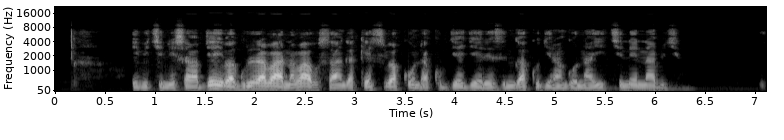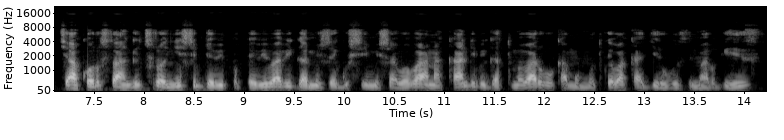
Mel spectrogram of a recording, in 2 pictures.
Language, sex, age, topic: Kinyarwanda, male, 25-35, education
